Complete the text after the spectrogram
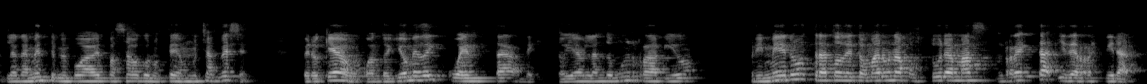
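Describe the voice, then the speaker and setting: A loud, bright, forceful Chilean man lectures students over a video call, punctuating his points with constant tag questions. His slightly high voice sounds roomy and dull, as if the mic sits in a bare room. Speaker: teacher. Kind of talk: online class lecture. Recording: dull, roomy online-class audio.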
